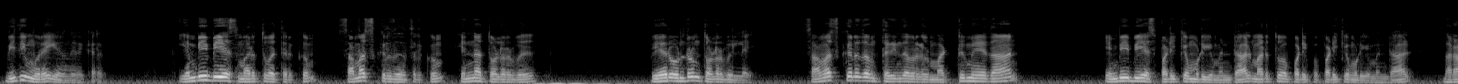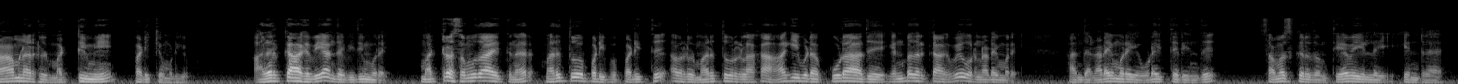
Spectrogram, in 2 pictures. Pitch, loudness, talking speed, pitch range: 120 Hz, -24 LUFS, 95 wpm, 100-140 Hz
